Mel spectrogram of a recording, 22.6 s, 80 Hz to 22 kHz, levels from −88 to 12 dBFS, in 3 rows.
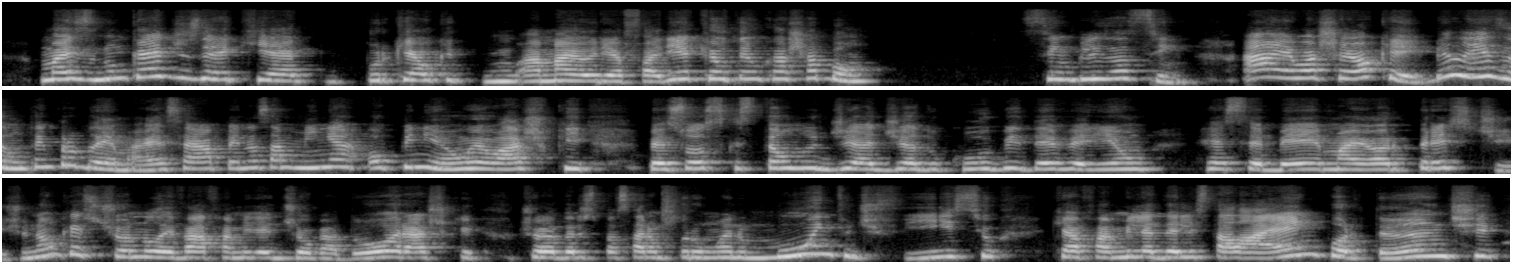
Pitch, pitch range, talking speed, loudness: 280 Hz, 255-325 Hz, 200 wpm, -16 LUFS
